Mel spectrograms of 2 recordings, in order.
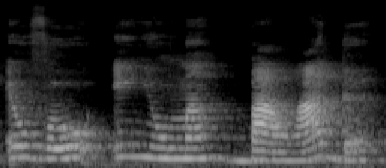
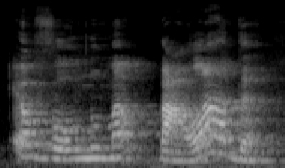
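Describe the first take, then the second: First: The words em uma are said separately in full. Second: The words em uma merge into numa. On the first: "Instead of you saying" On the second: "you say"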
